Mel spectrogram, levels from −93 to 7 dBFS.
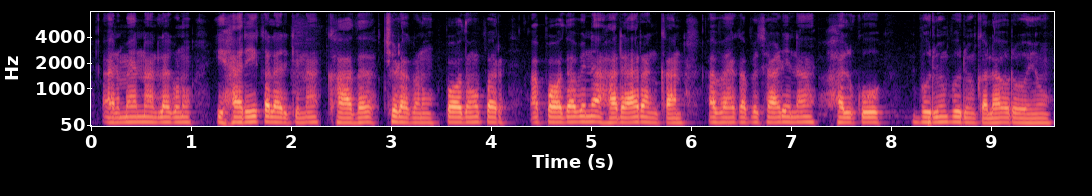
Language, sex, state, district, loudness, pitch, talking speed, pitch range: Hindi, male, Uttarakhand, Tehri Garhwal, -18 LUFS, 130 Hz, 180 wpm, 125-135 Hz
